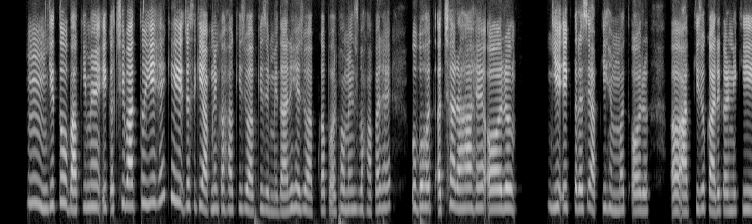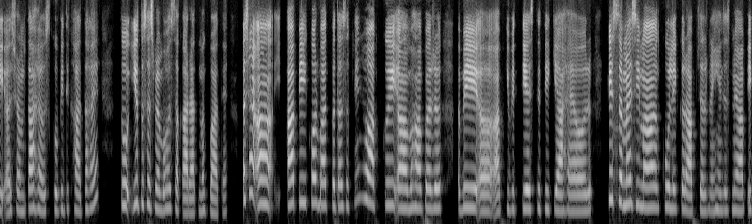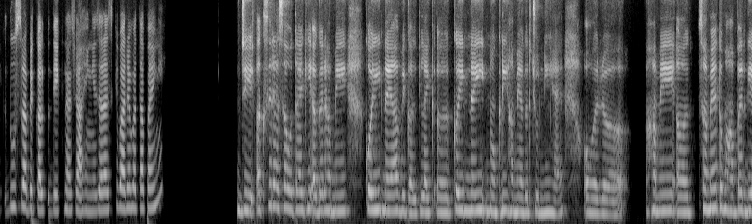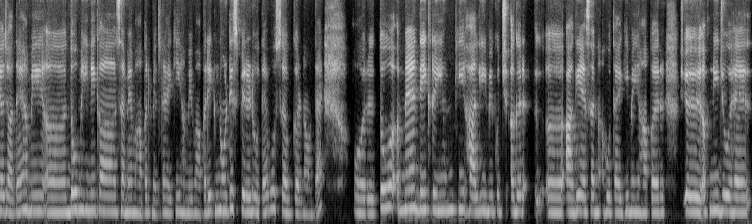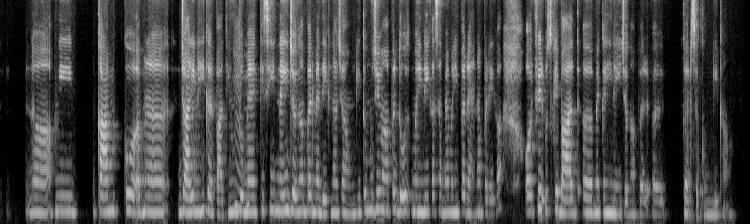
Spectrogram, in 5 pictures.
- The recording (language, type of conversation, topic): Hindi, advice, कंपनी में पुनर्गठन के चलते क्या आपको अपनी नौकरी को लेकर अनिश्चितता महसूस हो रही है?
- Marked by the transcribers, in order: in English: "परफ़ॉर्मेंस"; in English: "लाइक"; in English: "नोटिस पीरियड"; in English: "सर्व"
